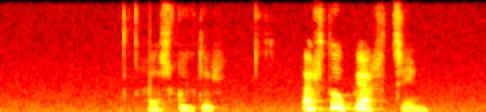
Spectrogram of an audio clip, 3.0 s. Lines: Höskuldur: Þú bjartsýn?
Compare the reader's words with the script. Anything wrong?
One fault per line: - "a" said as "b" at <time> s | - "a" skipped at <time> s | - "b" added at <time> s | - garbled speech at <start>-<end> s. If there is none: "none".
- "Ert" added at 2.0 s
